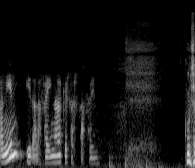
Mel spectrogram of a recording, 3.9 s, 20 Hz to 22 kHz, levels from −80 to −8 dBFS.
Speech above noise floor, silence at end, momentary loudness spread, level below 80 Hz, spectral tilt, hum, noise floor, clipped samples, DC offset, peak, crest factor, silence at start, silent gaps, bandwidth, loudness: 35 dB; 0 s; 23 LU; -62 dBFS; -5 dB/octave; none; -64 dBFS; under 0.1%; under 0.1%; -10 dBFS; 20 dB; 0 s; none; 16.5 kHz; -29 LUFS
